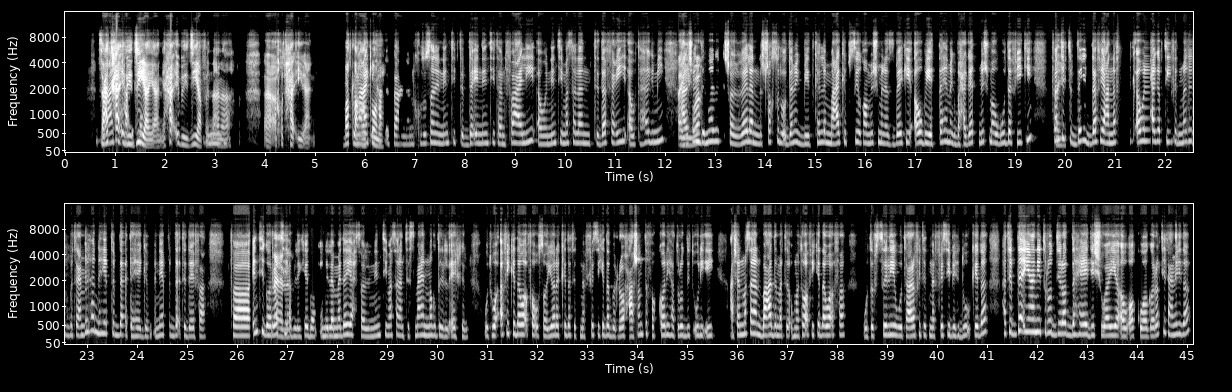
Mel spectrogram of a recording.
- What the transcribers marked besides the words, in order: tapping; other background noise
- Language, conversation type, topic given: Arabic, advice, إزاي أبقى أقل حساسية للنقد وأرد بهدوء؟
